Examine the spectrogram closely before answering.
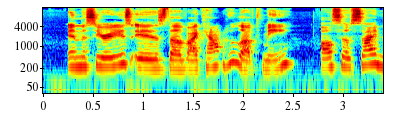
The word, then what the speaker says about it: viscount: my favorite book in the series is the vi count who loved me also side note i grew up pronouncing it viscount because i only read the word and only recently learned that it's pronounced by count like years of brazier yeah since the bi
